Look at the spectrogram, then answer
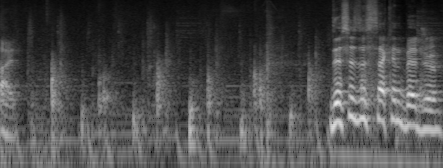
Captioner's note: shoes tapping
